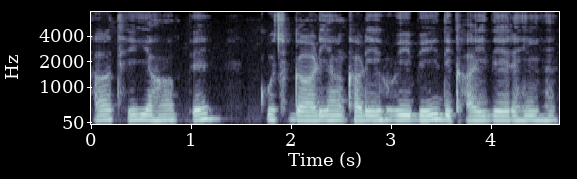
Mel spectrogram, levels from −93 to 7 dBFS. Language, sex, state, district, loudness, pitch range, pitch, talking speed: Hindi, male, Uttar Pradesh, Lucknow, -16 LUFS, 120-130 Hz, 125 Hz, 155 wpm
